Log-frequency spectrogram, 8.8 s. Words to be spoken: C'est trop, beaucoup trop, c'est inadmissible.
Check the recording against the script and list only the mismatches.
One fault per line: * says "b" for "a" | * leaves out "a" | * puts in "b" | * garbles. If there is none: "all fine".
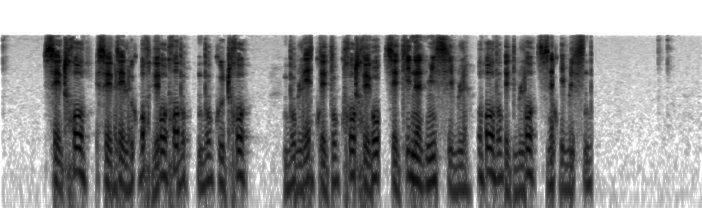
* garbles
* garbles
* garbles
